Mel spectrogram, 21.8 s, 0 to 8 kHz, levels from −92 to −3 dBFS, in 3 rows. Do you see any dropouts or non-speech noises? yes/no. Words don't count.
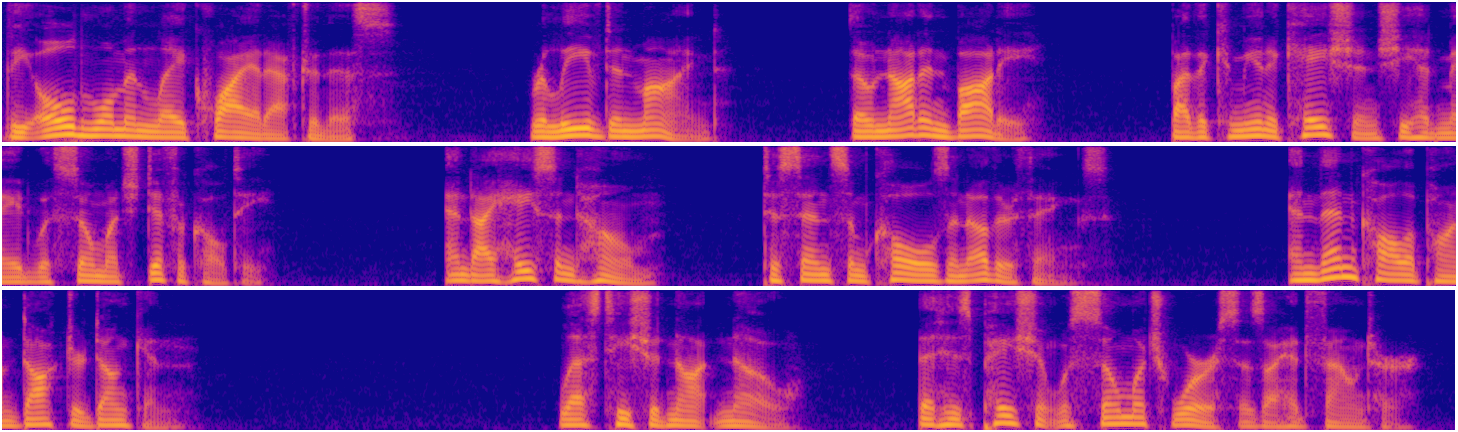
no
